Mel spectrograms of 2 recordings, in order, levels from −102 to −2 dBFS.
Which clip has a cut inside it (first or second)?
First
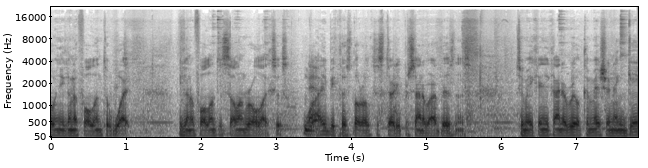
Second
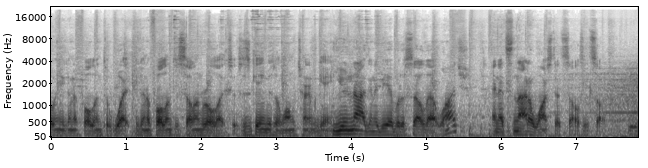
second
